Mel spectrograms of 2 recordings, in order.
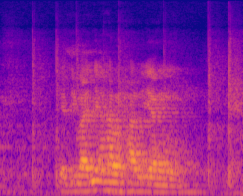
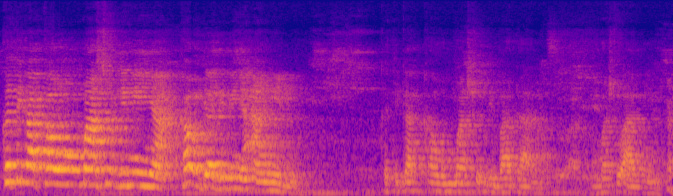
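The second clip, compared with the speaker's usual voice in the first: poem recital. Shown as a demonstration. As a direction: recite it dramatically, drawing out each line. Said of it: "saya membacakan puisi judulnya Angin".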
